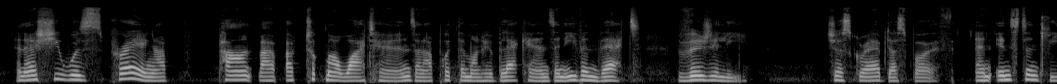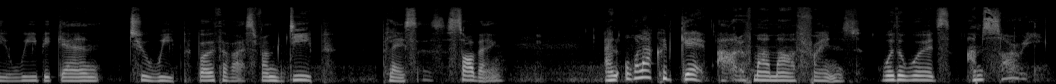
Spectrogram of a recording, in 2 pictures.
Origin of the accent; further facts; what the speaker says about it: South Africa; moved away as an adult; I am South African uh, by birth, and I left my home country two years ago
